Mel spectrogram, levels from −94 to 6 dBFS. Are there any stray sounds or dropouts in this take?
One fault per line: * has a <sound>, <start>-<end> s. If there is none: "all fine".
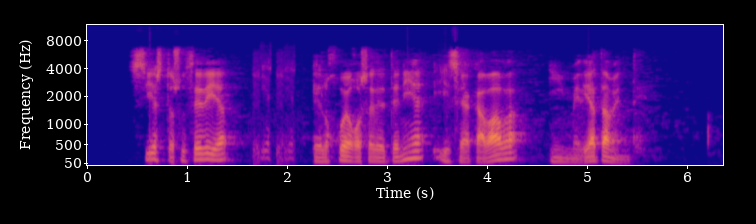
* has a laugh, 1.6-2.1 s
